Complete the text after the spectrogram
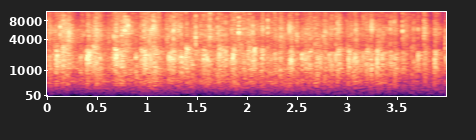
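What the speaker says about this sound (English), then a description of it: "give them a round of applause if we can" Steady audience applause at a school district press conference announcing a new CEO, dense clapping sustained at an even level throughout with no pauses.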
